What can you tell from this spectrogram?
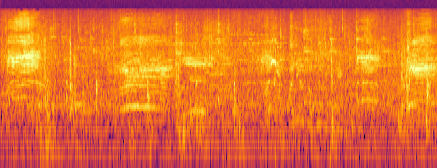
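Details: Transhumant Merino sheep returning to Tierras Altas in Soria, Spain, after wintering in Ciudad Real; wavering, harmonic bleats rise and fall between bursts of people talking, with several animals calling in turn.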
